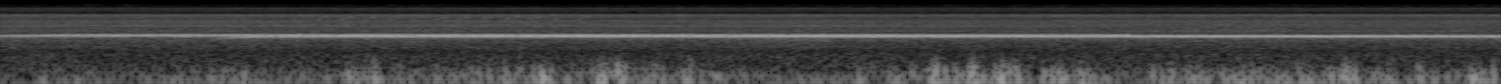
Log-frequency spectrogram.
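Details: American toads in spring: a long, steady, high musical trill holds unbroken through the whole stretch, with a second overlapping trill joining briefly; low rumbling background noise underneath.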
